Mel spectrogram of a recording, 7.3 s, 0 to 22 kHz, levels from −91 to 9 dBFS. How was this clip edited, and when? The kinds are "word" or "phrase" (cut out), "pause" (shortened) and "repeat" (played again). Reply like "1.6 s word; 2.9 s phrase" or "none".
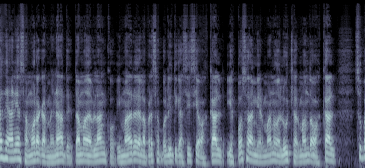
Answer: none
